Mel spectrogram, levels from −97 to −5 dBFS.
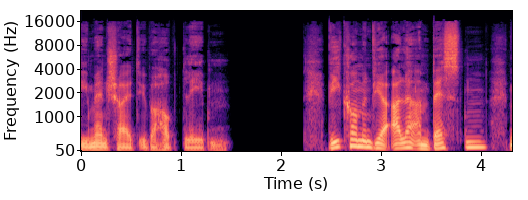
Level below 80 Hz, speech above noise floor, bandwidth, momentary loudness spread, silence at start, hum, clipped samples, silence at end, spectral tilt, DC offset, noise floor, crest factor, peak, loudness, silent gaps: -40 dBFS; 70 dB; 17 kHz; 14 LU; 0 s; none; under 0.1%; 0.05 s; -5.5 dB/octave; under 0.1%; -90 dBFS; 20 dB; 0 dBFS; -19 LUFS; none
